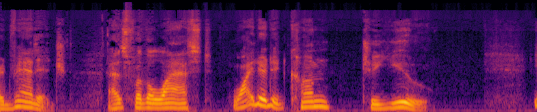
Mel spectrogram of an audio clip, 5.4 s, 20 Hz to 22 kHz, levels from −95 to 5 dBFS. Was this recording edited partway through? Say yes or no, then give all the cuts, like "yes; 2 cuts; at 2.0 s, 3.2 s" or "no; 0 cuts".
yes; 2 cuts; at 1.0 s, 2.2 s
